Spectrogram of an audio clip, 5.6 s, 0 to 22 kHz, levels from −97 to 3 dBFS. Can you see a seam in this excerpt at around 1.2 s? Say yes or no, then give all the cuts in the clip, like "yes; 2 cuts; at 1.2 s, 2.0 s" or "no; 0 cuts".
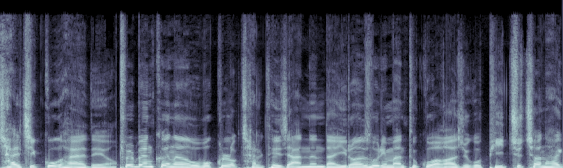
yes; 1 cut; at 1.2 s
